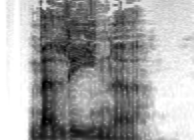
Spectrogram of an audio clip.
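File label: "melaena", British English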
